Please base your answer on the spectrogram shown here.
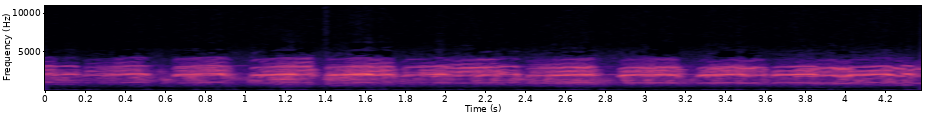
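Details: Harsh, grating, evenly spaced calls of a Gyrfalcon (Falco rusticolus), roughly two or three each second, continuing steadily throughout with little change in pitch.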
